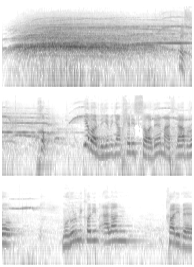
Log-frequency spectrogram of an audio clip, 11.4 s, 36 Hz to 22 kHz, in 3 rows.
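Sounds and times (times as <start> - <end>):
group screaming and cheering hooray: 0.0 - 5.4
speech: 5.6 - 7.9, 8.8 - 10.3, 10.9 - 11.4.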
